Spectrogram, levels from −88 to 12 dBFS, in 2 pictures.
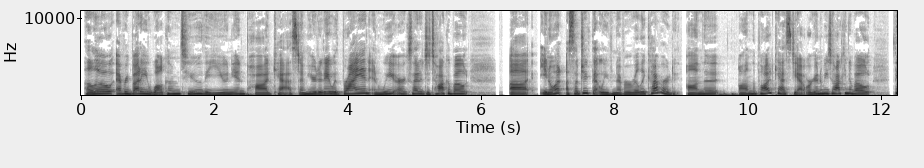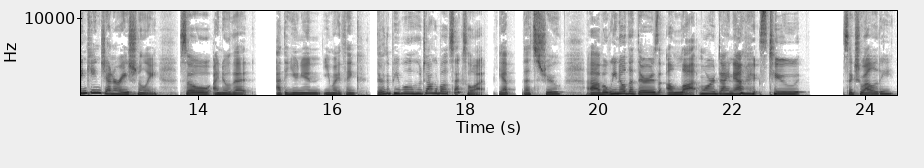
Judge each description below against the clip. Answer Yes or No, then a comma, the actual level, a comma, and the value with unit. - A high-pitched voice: Yes, high, 210 Hz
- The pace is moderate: Yes, average, 190 wpm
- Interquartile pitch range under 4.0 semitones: No, average, 4.5 semitones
